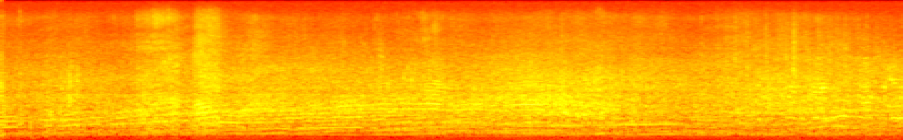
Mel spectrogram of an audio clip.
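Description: Racing car engines roar and whine as the cars speed around a track.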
